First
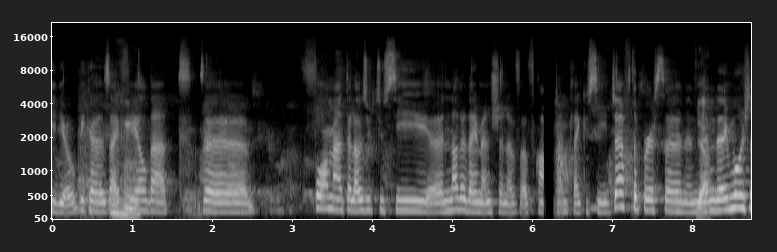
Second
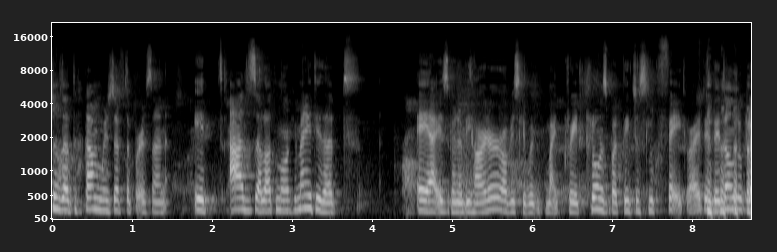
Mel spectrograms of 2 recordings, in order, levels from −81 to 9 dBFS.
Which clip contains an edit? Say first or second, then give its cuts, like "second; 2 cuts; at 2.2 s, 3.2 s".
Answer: second; 1 cut; at 1.5 s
